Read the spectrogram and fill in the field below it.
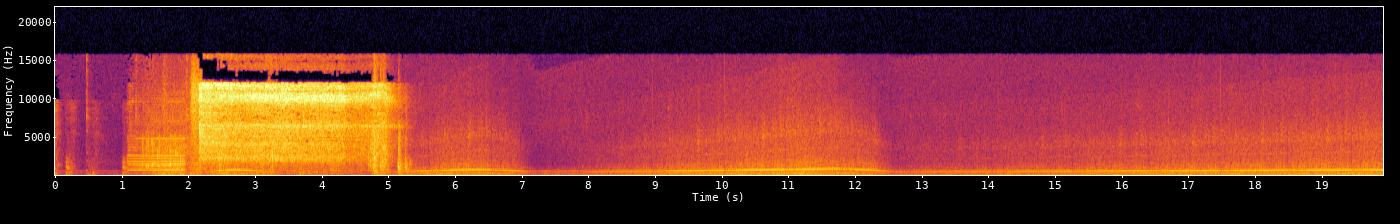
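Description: A bus engine hums and whines, rising in pitch as it speeds up and dropping with each gear change.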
